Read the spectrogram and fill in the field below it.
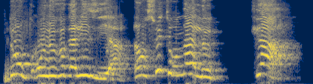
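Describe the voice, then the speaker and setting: A woman researcher giving a lecture presentation, pausing often to search for words and spelling out sounds slowly and carefully. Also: high-pitched, very animated, a bit bright, roomy sound. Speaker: researcher and theologian presenting a decoding.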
